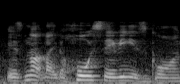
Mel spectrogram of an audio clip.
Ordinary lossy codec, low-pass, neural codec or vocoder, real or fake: none; none; none; real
